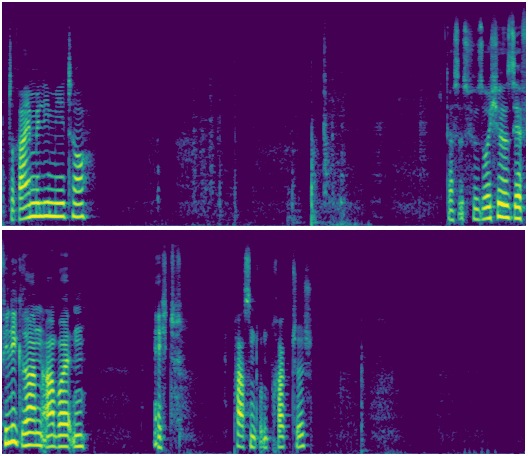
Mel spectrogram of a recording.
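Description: Paper rustles and scrapes softly under hands.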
